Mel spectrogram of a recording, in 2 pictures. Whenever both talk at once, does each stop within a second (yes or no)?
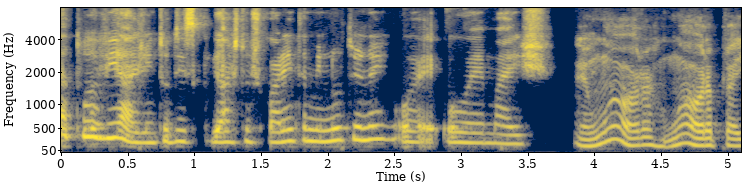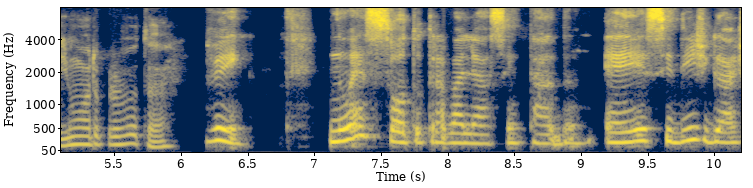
yes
